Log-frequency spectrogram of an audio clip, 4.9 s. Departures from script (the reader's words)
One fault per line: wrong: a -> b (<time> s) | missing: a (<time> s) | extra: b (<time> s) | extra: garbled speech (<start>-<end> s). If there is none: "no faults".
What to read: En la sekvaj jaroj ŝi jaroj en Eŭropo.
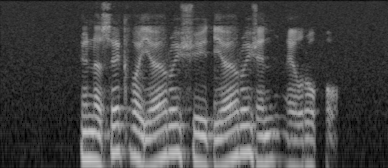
no faults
